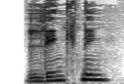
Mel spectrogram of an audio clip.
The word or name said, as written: lænkning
